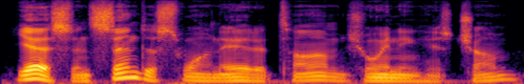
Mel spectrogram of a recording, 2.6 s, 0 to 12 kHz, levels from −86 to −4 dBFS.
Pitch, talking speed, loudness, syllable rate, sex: 100 Hz, 230 wpm, -19 LUFS, 5.2 syllables/s, male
